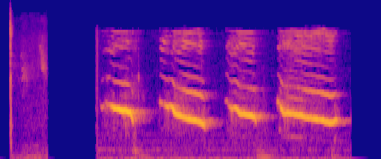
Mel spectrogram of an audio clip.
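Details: Cat heard in a compilation of trending clips: four drawn-out, falling whining cries, each about half a second long, repeated in quick succession after a faint short sound, with no other noise.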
